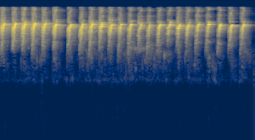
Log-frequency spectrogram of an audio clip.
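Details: Female manggar serving as a training model for songbirds, producing an unbroken, fast, repetitive chatter of sharp high chirps, about three each second.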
